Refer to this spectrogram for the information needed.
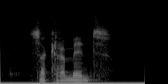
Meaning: sacrament
- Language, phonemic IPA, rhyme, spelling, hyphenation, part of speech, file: Dutch, /ˌsaː.kraːˈmɛnt/, -ɛnt, sacrament, sa‧cra‧ment, noun, Nl-sacrament.ogg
